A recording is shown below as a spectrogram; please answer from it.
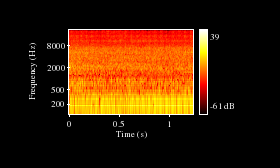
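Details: Bajaj Pulsar BS6 single-cylinder that stalled when put in gear, after cleaning and refitting the side stand sensor: smooth, even putter at steady idle with no knocks, misses or rattles; normal idle.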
